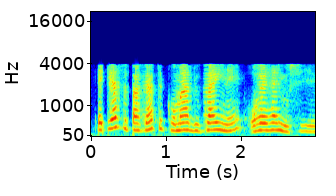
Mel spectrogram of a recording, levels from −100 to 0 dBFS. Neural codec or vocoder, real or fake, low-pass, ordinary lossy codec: codec, 16 kHz in and 24 kHz out, 0.4 kbps, LongCat-Audio-Codec, fine tuned four codebook decoder; fake; 7.2 kHz; AAC, 16 kbps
